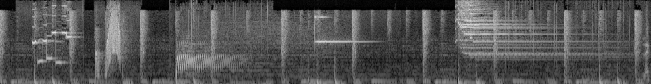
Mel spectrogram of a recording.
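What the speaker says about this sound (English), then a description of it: "Turn the pages when you hear this sound." A series of electronic beeps, chimes and bright synthetic tones, some sweeping upward and some ringing, over a low rhythmic musical backing.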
